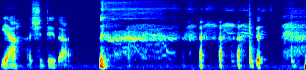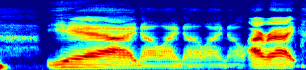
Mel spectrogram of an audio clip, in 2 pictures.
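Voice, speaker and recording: A man's voice: fairly low pitch, sing-song, extremely slow, long pauses, pushed and bright, smooth. A man with an East Coast American accent, hosting a casual livestream where he chats and gives psychic readings in a rambling way, with many fillers. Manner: chatty, rambling, with frequent fillers and laughs. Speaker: psychic reader and livestream host. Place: at home.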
